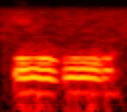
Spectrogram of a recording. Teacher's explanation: If the letter wow with sukun comes after an alphabet with dhamma, then this wow, which is called wild madda, will be pronounced like double dhamma, ooh, ooh. And this ooh is pronounced like the vowel of food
